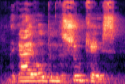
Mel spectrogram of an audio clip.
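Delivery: ordinary talk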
